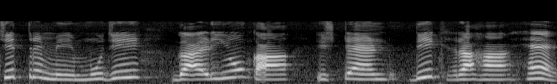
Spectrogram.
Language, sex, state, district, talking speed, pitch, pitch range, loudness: Hindi, female, Madhya Pradesh, Katni, 95 wpm, 235 Hz, 230-295 Hz, -17 LUFS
